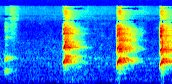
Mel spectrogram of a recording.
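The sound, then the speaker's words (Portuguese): A dog barks three times with pauses between, sharp, after a faint short whine at the start. No one speaks. “Pode latir, morder não.”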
